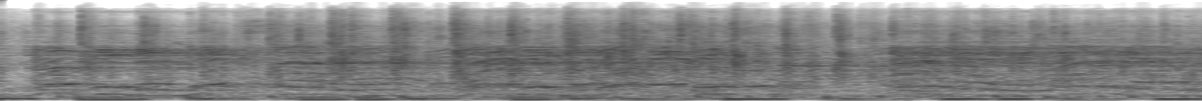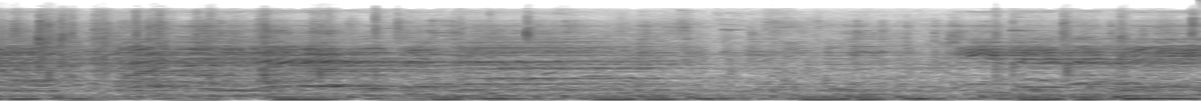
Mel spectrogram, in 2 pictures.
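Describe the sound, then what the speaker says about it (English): An audience applauds at an outdoor National Day celebration, with sustained, crowded clapping that keeps a steady level over a low background hum, and no clear talk on top. "Give her a big round of applause, ladies and gentlemen."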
